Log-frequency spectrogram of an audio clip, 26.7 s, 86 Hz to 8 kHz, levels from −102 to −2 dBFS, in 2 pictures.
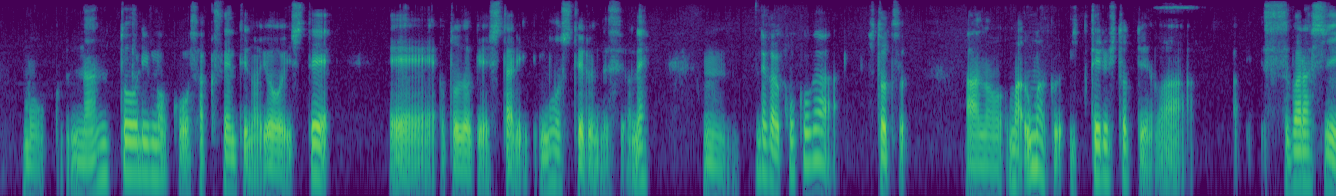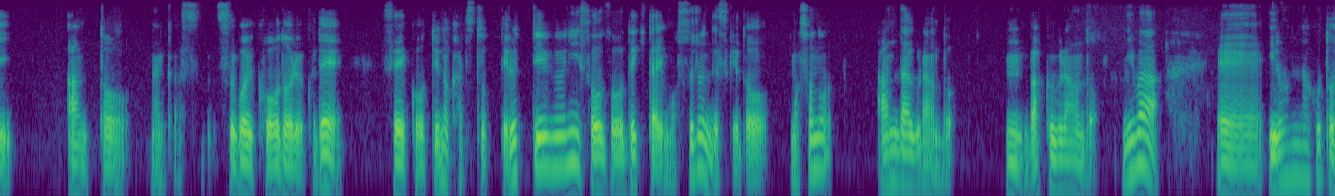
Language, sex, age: Japanese, male, 20-39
